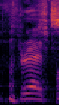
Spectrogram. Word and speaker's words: Threads: Threads. – Je dôležité povedať th a d.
